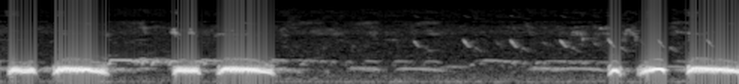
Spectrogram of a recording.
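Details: Short, deep coos followed by longer, falling coos from a spotted dove calling as a lure to trap birds. A few faint high chirps sound in a brief quiet spell.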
